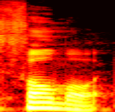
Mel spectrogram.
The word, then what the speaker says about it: FOMO: So it's just pronounced it as FOMO, F-O-M-O. So people don't think we're saying something else.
